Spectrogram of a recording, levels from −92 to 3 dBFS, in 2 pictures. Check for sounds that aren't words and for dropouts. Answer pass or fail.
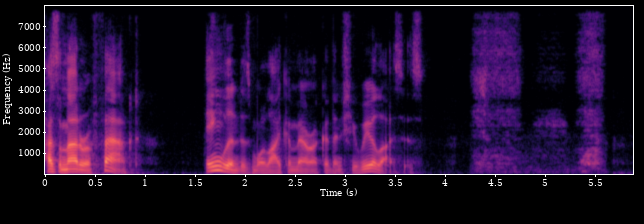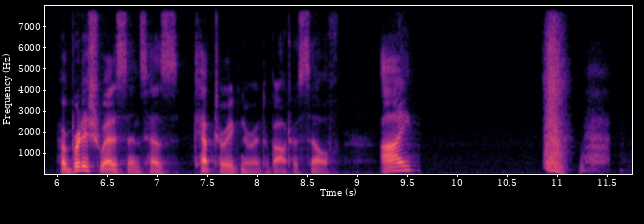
fail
